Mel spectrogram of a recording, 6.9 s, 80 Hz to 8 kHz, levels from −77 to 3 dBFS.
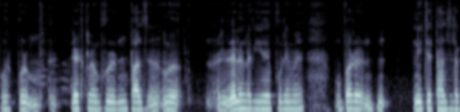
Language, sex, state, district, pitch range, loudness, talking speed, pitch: Hindi, male, Jharkhand, Jamtara, 140-145 Hz, -18 LUFS, 35 wpm, 145 Hz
